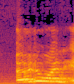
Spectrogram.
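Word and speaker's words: Erdoğan: Erdogan, is that how you pronounce it? – Erdogan is correct.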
